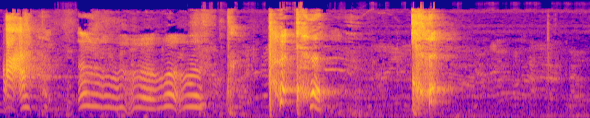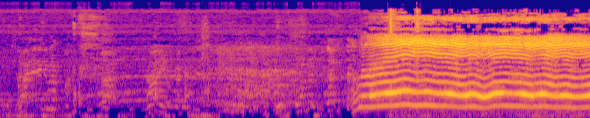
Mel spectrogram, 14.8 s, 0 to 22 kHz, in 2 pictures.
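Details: 9-month-old baby babbling and laughing cheerfully with a few short coughs between; mild cough in an otherwise happy infant.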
